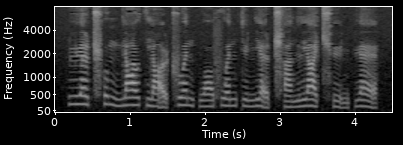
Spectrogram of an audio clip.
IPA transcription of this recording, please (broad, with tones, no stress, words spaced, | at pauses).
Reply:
lɥɛ˥˧ʈ͡ʂʰʊ˥˩ŋmjɑ˥ʊ̯ t̪jɑ̰˨˩ʊ̯ ʈ͡ʂwə˥˩npwɔ˧˥ fwə˥nt̪y˧˥njɛ̰˨˩ʈ͡ʂʰa˧˥n ljä˥˩t͡ɕʰy̰˨˩npɥɛ˥˩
